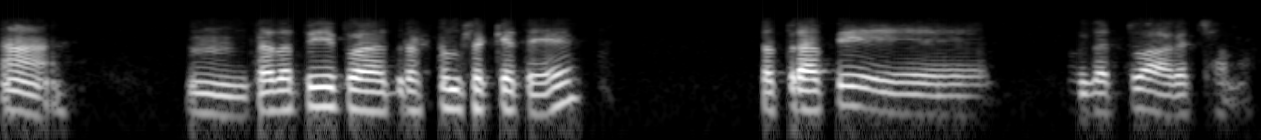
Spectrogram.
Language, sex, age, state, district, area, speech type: Sanskrit, male, 30-45, Karnataka, Bangalore Urban, urban, conversation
